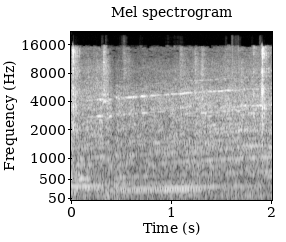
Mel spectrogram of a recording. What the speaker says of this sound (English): It sounds like the car is too low on the revs,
